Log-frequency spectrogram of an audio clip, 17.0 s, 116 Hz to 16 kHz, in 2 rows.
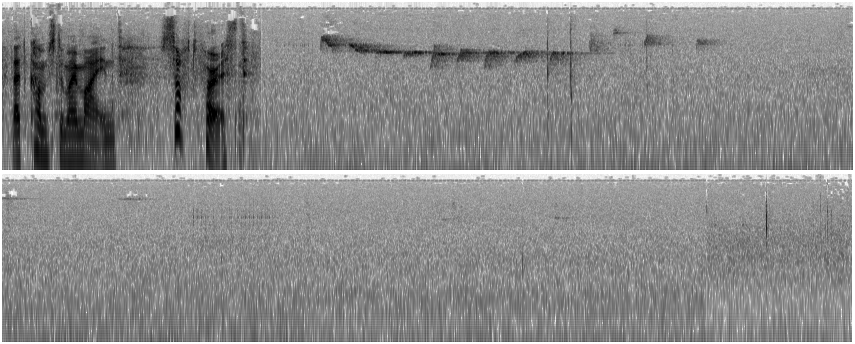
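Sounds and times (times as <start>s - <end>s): low outdoor rumble: 0.0s - 17.0s
songbird calling high notes: 3.2s - 7.2s.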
